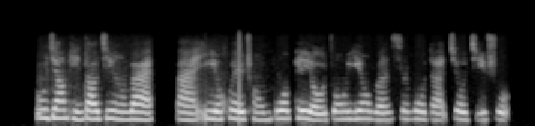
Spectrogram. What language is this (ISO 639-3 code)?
zho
